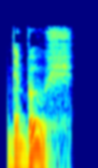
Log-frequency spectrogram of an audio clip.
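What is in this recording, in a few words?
"debouch", British English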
